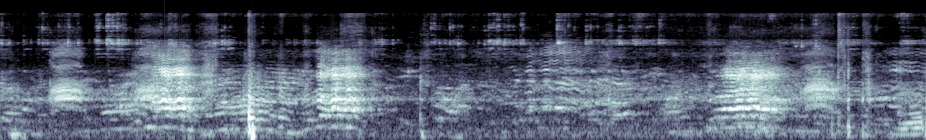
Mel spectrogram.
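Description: Goats bleat several times in a pen of breeding-quality billy goats, calls rising in loud bursts close by with barnyard shuffling and a sharp clack between them.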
